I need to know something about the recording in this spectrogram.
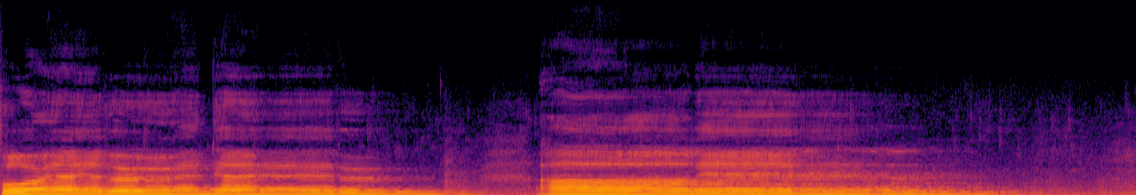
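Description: A man chants in a sung voice through a microphone, echoing in a large hall.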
